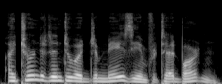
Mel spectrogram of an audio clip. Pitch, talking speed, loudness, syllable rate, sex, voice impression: 145 Hz, 245 wpm, -16 LUFS, 6.6 syllables/s, male, masculine, adult-like, slightly relaxed, slightly weak, slightly bright, soft, cool, calm, friendly, reassuring, wild, kind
